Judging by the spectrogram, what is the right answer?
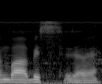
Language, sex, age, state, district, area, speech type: Kannada, male, 18-30, Karnataka, Chikkamagaluru, rural, spontaneous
